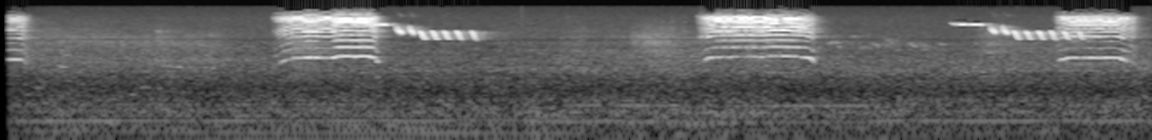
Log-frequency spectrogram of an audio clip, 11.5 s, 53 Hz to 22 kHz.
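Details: Newborn Alpine ibex kid, apparently lost, calling constantly for its mother at Wildnispark Zürich Langenberg, Switzerland, 17 May 2016; three strained, harmonic bleats about a second long at regular gaps, with a descending bird trill and low hum behind.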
